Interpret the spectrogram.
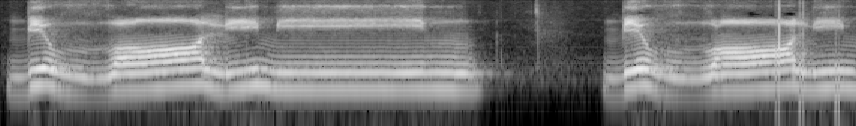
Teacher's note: Za qalın hərfdir. Dil damağa dəyər dəyməz vəziyyətdə qalın za səsini deyirik.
